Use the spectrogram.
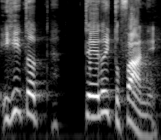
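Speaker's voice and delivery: high, lightly voiced mother mixing up J and F in "fane"; a loving imitation of mom's village accent; fond impression of mom's Amazonian accent; imitating mom's San Martín speech. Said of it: "Mi mamá habla así".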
